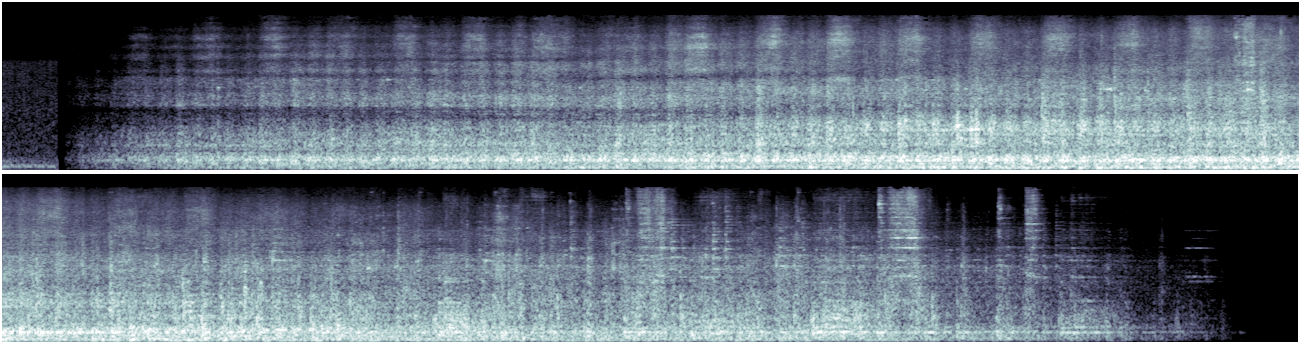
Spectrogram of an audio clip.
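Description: A train passing, its wheels clicking and clattering over the rails. It starts about half a second in, swells to its loudest around the middle with a few sharp clicks later on, and fades out near the end.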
